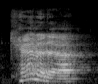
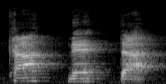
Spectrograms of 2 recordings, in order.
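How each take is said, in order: First: The name sounds like the country Canada. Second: The name is said as kah-neh-dah, syllable by syllable. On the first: The speaker calls it wrong. "Not Canada" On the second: The speaker calls it right.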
